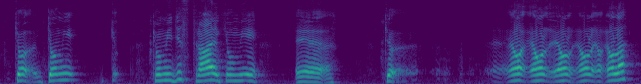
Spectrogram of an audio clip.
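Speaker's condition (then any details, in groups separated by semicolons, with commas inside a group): Cerebral palsy; age 27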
